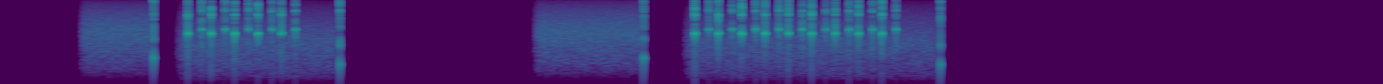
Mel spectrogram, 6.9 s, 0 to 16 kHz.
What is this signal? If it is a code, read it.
Pulse dialling, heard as a rotary dial, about 9 pulses a second. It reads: 5 9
